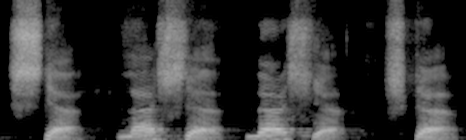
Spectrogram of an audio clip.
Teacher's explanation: Dari tengah lidah bertemu dengan langit-langit dan berikan sifat tafashi, semburan. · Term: shin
